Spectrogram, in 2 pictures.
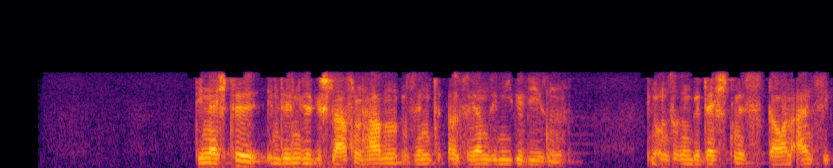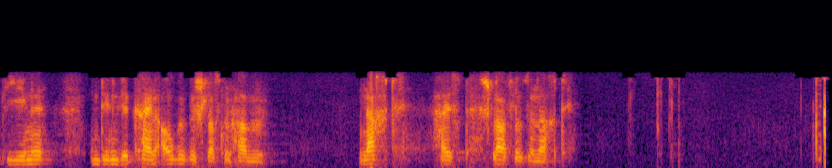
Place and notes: aus: Vom Nachteil, geboren zu sein
von: Emile Cioran
Berlin, Deutschland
